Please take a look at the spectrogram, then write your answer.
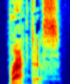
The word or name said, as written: practice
